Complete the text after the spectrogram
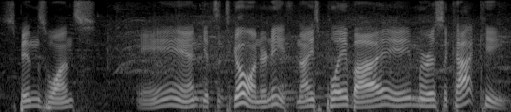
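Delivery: brisk live game call, rising with the action; play-by-play. Acted.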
